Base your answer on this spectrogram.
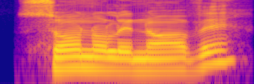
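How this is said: It is said with a rising question tune. It asks whether it is so.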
